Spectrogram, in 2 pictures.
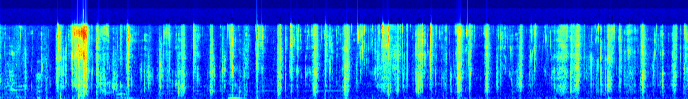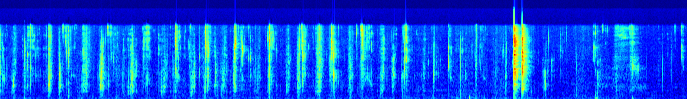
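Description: A person chewing and biting mouthfuls of rice and mutton curry eaten by hand, close to the microphone: a steady run of wet smacks and crunchy clicks, with a louder sharp burst near the end.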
